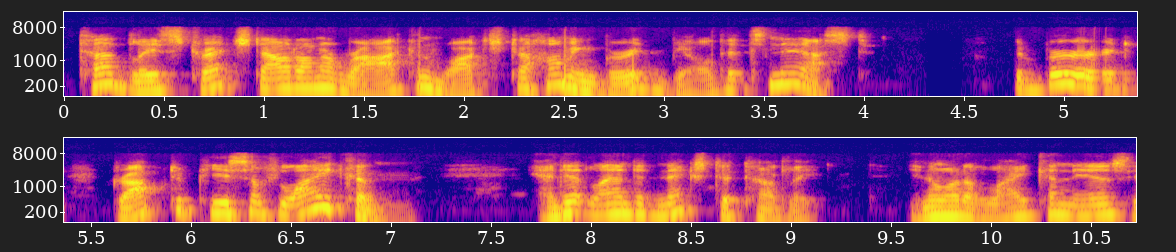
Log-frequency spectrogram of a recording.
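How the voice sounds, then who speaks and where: A man's voice: medium pitch, darkish tone, breathy edge, highs cut off. A man reading a children's storybook aloud, chatting to his young listeners in conversational asides.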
